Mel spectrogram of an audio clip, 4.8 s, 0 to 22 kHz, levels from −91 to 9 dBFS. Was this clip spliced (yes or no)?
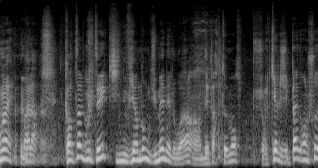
no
